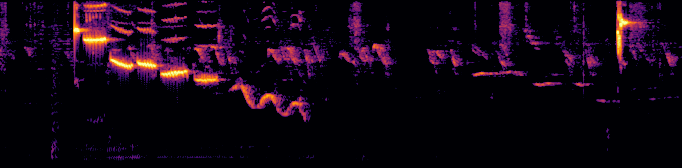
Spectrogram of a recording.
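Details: Brown-chested jungle flycatcher from Bali singing energetically, used as a lure for other birds: a descending series of clear whistled notes, a wavering warbled phrase, then softer twittering over a low droning hum, with a sharp high note near the end.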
